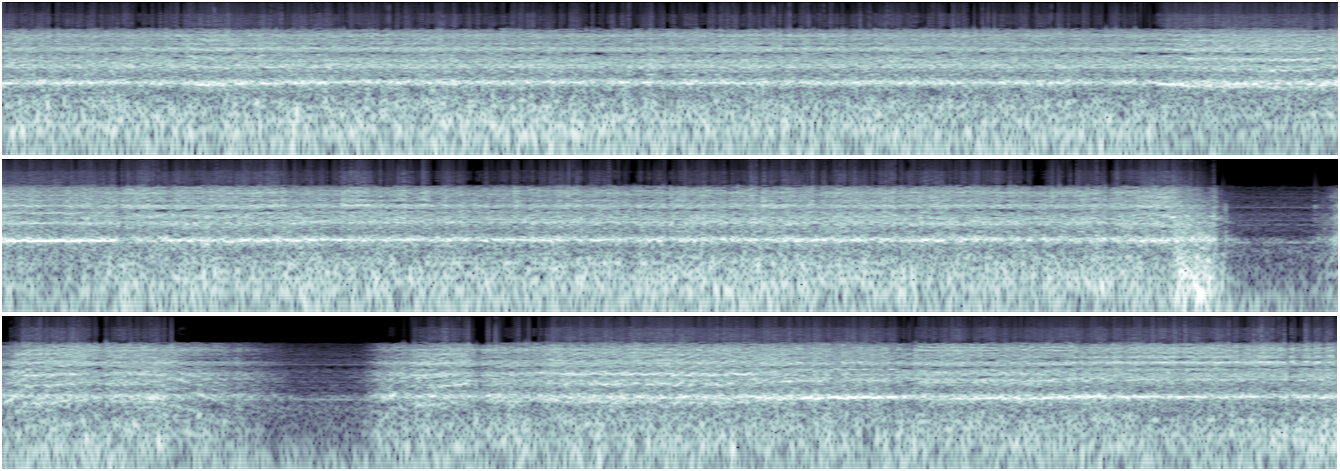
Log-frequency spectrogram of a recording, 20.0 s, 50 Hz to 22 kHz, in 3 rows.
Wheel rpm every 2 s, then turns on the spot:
230, 230, 230, 220, 230, 230, 140, 90, 210, 220.
12-14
